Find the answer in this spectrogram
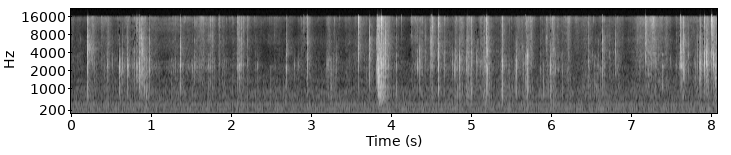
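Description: Plastic packaging around a Cornish hen being torn open and crinkled by hand: irregular crackling throughout, with one louder crackle about four seconds in.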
